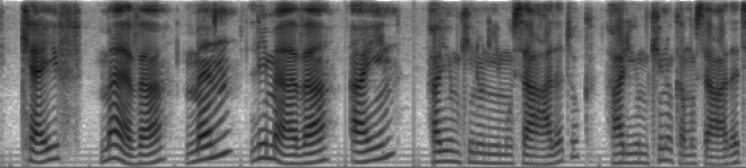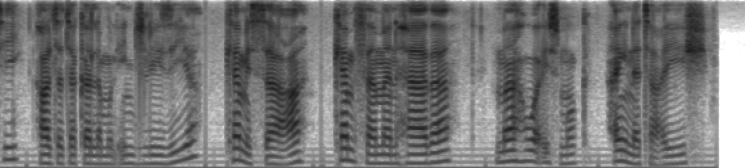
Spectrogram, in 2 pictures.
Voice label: arabic; questions

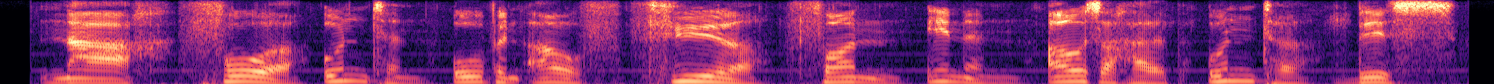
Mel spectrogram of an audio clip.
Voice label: german; words

